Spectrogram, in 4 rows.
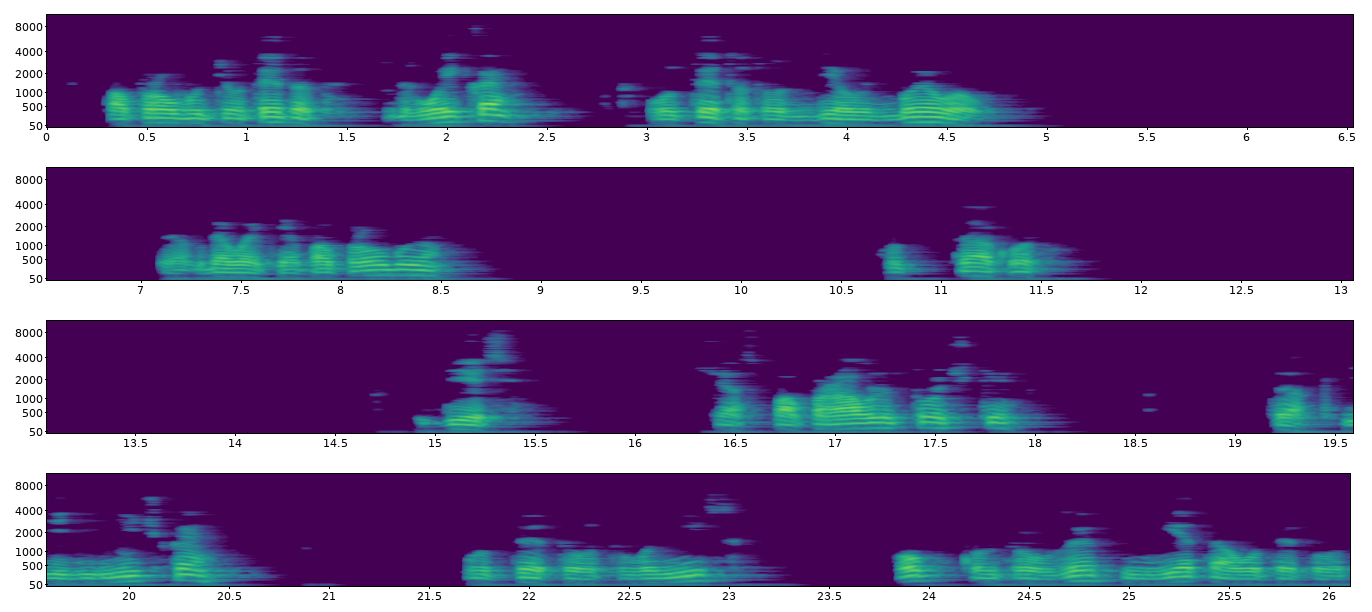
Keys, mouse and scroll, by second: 0.4-1.7 middle drag, 1.7 2, 3.2-4.7 middle drag, 6.4 click, 7.4-12.1 drag, 12.1-14.0 middle drag, 15.0 alt+middle click, 16.0 alt+middle click, 16.6 shift+middle click, 17.4 click, 18.3 shift+middle click, 19.8 1, 20.5 shift+middle click, 21.5 click, 22.3-23.3 drag, 24.0 ctrl+z, 24.5 click, 25.5 click.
